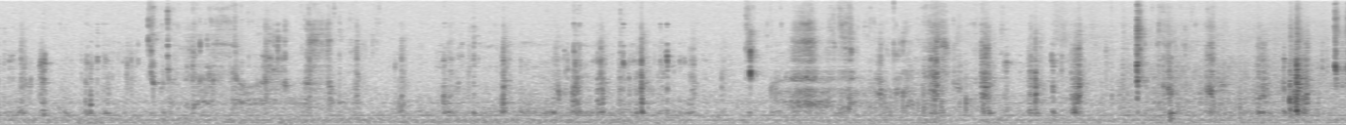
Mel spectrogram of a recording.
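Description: Close-up chewing of shredded green papaya salad: crisp crunching and wet mouth clicks as the strands are bitten and chewed.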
